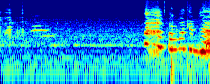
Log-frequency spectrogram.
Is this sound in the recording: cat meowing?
yes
